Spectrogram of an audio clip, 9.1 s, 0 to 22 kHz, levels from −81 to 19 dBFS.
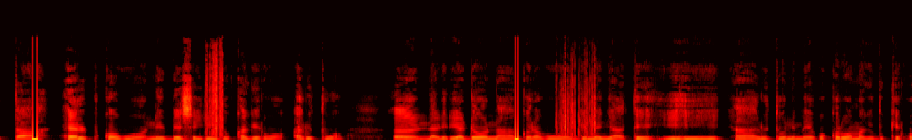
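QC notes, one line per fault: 0.33–0.37 s and 5.16–5.18 s, invalid numbers at full scale: a calculation blew up into infinite or invalid values that got pinned to maximum for a whole block. The result is a hard bang, then a shorter one right after "na rĩrĩa ndona". The 46 ms and 23 ms lengths fit 2048- and 1024-sample blocks.
2.05–2.23 s and 5.56–5.95 s, cable scratch noise: dense, uneven scratchy bursts over the speech. The first comes after "koguo ni mbeca" at roughly speech level, the longer second after "na rĩrĩa ndona" a bit quieter. It's likely a worn cable or connector being moved, its contact resistance jumping around.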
